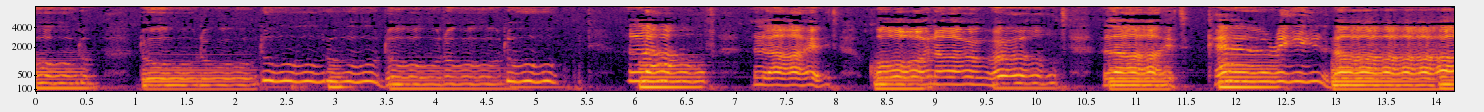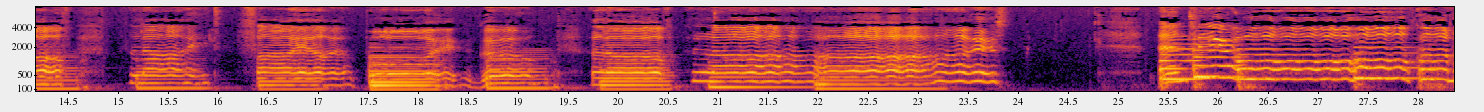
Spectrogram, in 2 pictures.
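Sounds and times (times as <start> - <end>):
third voice part singing: 0.0 - 24.0, 25.4 - 28.3.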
